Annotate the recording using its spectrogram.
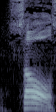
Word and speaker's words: Seoul: It rhymes with Grohl. – It's a South Korean city that rhymes with Grohl. – Cole. – I mean, technically, that rhymes with Grohl. – It does rhyme with Grohl. – Right, but that's incorrect. – Seoul, South Korea is the name of this. Seoul.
